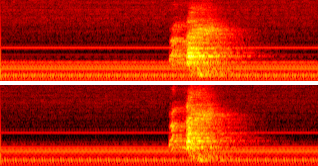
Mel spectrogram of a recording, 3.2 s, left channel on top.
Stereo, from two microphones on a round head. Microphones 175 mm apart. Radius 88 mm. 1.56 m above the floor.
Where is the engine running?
30° right (ahead or behind), 1.8 m.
